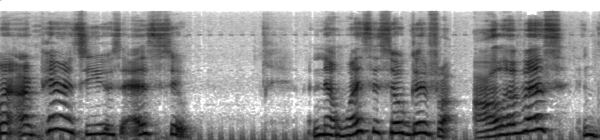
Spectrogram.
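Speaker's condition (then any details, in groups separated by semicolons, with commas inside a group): Bulbar ALS, bulbar onset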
